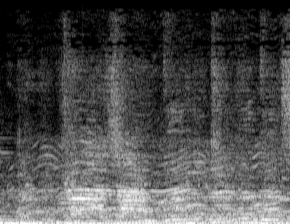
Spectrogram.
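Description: A group of children singing and shouting along with upbeat music, many high voices at once over a steady bass line.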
